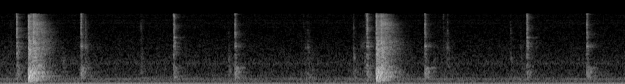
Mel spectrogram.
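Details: Saeco Vienna Trevi Chiara coffee machine powered on without the brew unit: sharp irregular ticks about once a second with two louder snaps; intermittent clicking, likely from the ground-coffee doser.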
